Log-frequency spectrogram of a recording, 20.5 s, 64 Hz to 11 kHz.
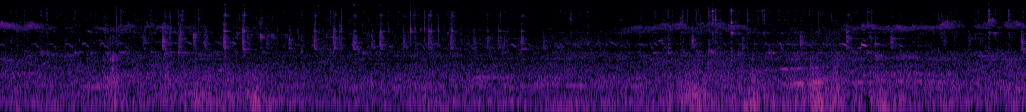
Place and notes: Rye Harbour, Icklesham, East Sussex, UK - Masts and sail cables blowing in the wind
This is the sound of sail cables clanging against masts at Rye Harbour. It was one of those super cold but bright, brisk days and the wind was up. You can hear little devices on the masts - clips and d-hooks etc. - being battered about, and some stuff on the floor being moved by the wind. It took me a while to find a nook where the wind wasn't going directly through my windshield and onto the mics but eventually I found a little place where I could lean in and somehow shelter the EDIROL R-09 from the worst of the gusts. It's still a windy recording, but then it was a windy day. I could have stood and listened for hours.
1 February 2015, ~12:00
